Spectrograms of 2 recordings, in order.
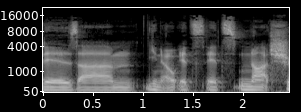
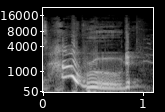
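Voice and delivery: high, loud sassy "How rude"; Michelle Tanner impression; 11 semitones higher, 7 dB louder than usual. Judi Dench mimicked doing a sitcom kid's catchphrase, high and sassy. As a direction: fling it out like the sitcom kid. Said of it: "does her best Michelle Tanner and goes".

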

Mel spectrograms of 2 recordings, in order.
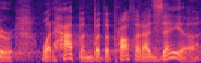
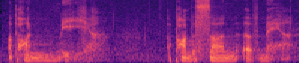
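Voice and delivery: softer, whispered reveal; reverent whisper; 4 semitones lower, 8 dB quieter than usual. Acted. Jesus revealing himself to Nathanael, whispered. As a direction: let the words fall to a hush.

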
